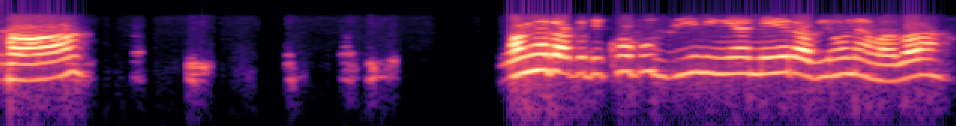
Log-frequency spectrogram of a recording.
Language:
Dogri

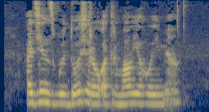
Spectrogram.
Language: Belarusian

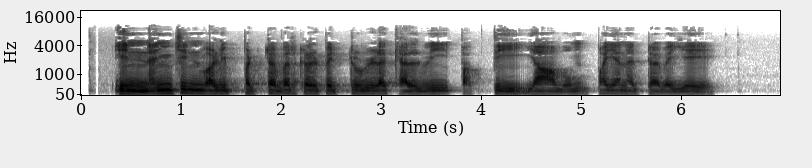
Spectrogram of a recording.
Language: Tamil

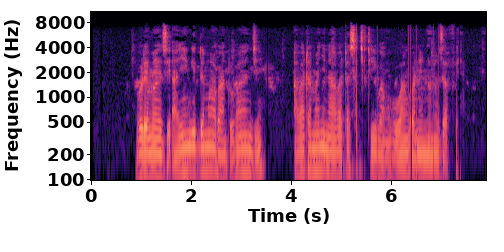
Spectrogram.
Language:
Ganda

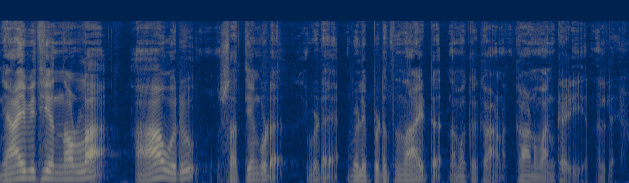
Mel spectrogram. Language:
Malayalam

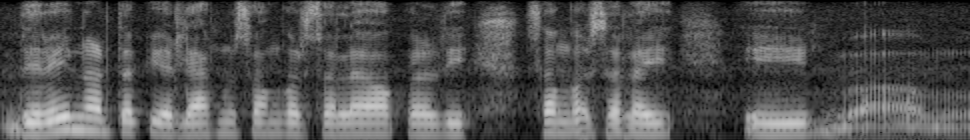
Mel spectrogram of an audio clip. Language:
Nepali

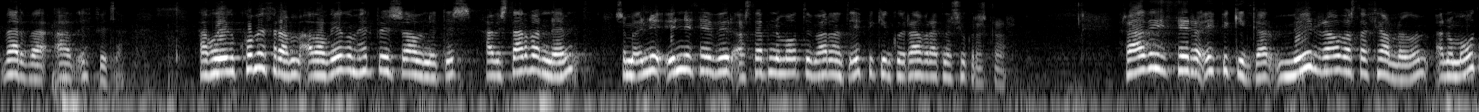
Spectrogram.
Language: Icelandic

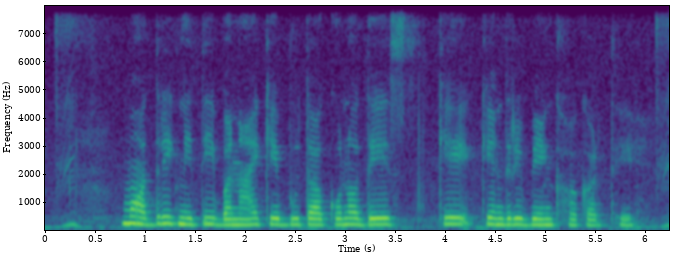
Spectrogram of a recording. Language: Chhattisgarhi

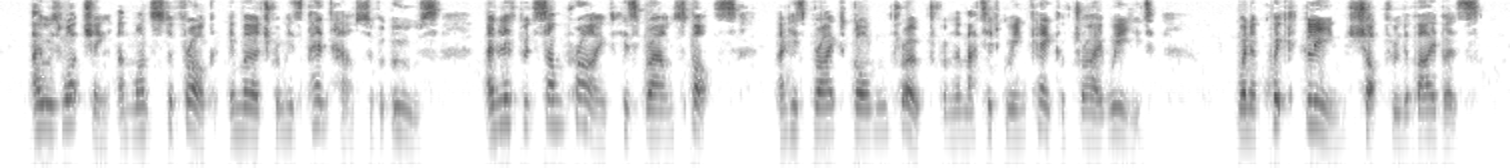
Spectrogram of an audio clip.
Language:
English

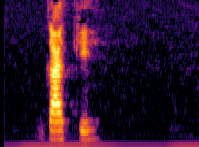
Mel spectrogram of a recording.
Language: Aja (Benin)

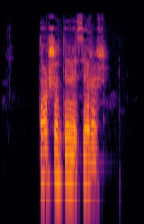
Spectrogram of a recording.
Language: Mari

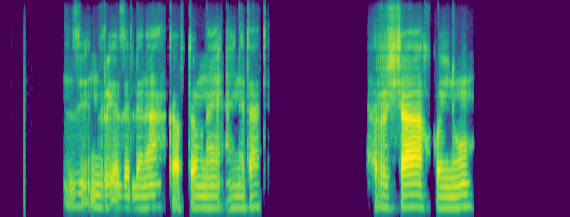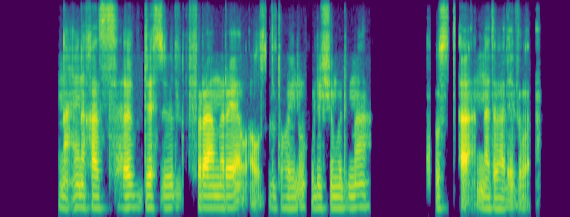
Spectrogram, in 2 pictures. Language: Tigrinya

